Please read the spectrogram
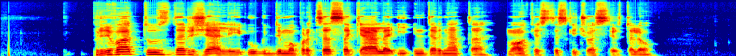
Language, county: Lithuanian, Kaunas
